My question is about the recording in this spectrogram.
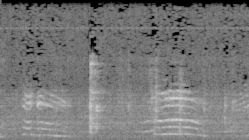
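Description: Playground swing squeaking as it swings back and forth, a short rising-and-falling squeal about once a second. There is a single sharp click about halfway through.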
